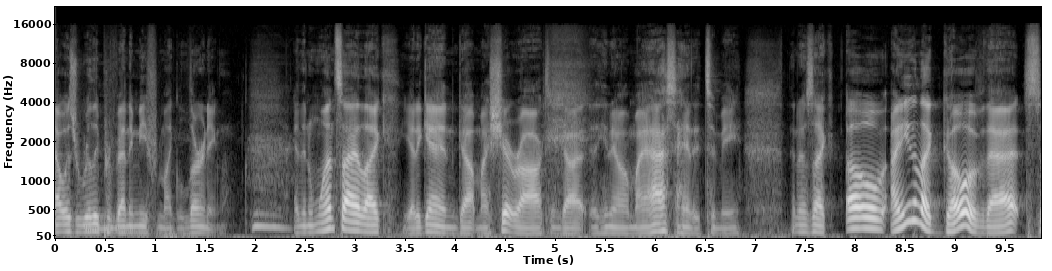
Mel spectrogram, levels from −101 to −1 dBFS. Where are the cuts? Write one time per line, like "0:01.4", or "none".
none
